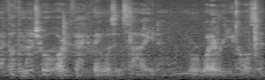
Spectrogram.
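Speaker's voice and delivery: very quiet, muttered, whispered aside. A game narrator voices a character who whispers to himself. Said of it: "he whispers to himself".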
